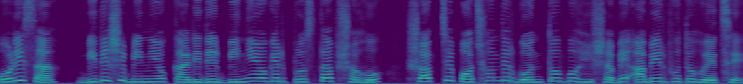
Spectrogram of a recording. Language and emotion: Bengali, neutral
